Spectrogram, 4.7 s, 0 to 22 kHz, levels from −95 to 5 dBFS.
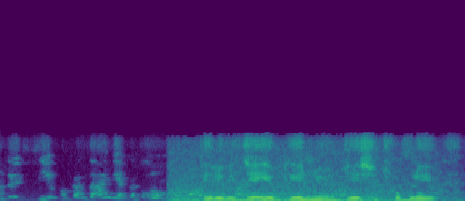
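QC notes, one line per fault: throughout: noise suppressor artifacts. Background noise ducks between phrases and swells back under the speech. The suppressor pulls down bands it judges to be steady noise by about 19 dB, frame by frame, so the floor keeps pumping, most noticeably once the room noise rises around 1.5 s.
4.35 to 4.65 s: speech cut by the noise suppressor. The closing sounds fade and seem swallowed, dropping by about 17 dB across roughly a fifth of a second. The suppressor mistook this quiet tail of speech for background and turned it down along with the noise.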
